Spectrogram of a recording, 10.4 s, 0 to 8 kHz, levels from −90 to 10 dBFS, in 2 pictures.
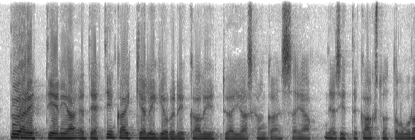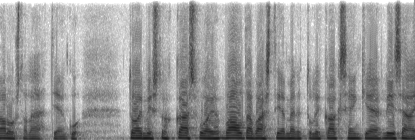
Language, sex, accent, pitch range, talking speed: Finnish, male, native, 115-130 Hz, 140 wpm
